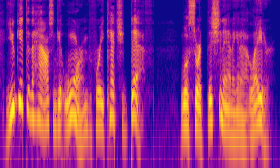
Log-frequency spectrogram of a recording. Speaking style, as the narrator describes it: she exclaimed

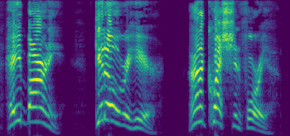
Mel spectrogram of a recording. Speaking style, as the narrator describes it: he hollered

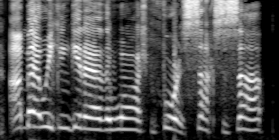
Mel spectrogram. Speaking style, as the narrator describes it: Trying to be brave for my horrified sisters, I hollered

